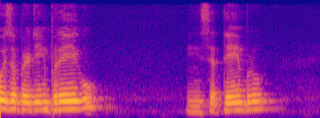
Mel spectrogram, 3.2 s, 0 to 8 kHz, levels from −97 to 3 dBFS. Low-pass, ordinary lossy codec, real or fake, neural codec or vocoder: 7.2 kHz; none; fake; codec, 16 kHz in and 24 kHz out, 1 kbps, XY-Tokenizer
